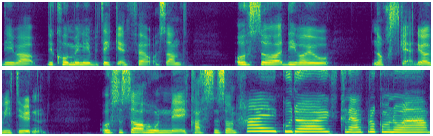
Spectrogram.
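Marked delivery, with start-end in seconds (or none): 6.7-8.4 sweet, nice, polite, pitched-up voice. Retelling how the cashier greeted other customers, imitating her nice voice. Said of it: "med fin stemme".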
